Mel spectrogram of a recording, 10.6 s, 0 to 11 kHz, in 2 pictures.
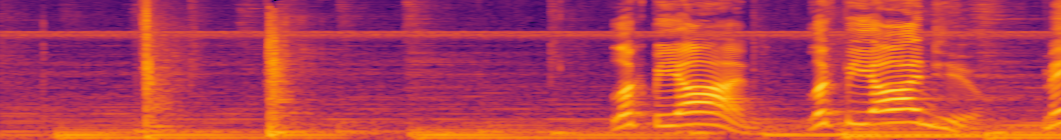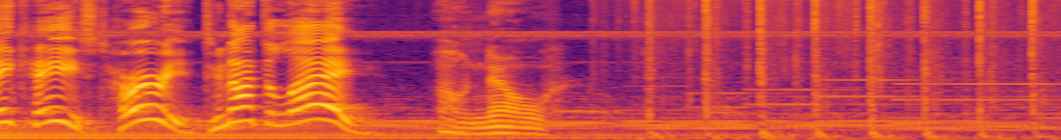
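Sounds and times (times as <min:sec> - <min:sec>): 
arrows being shot: 0:00.7 - 0:01.8
speech: 0:03.0 - 0:08.2.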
